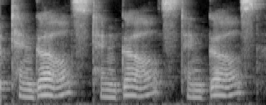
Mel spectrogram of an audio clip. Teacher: And if we say it fast, there were 10 girls, 10 girls, 10 girls. The n has changed into ng as well.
